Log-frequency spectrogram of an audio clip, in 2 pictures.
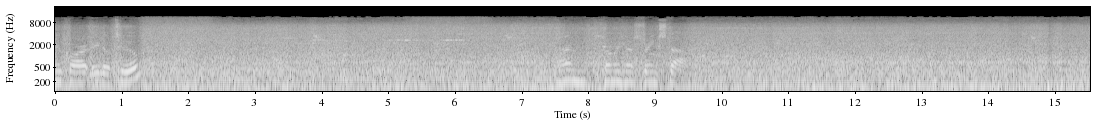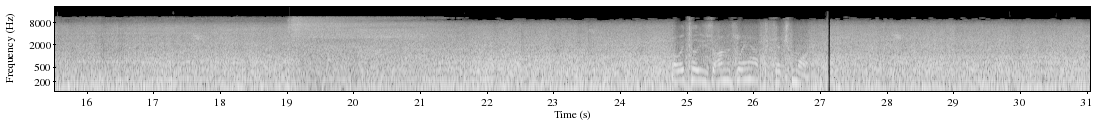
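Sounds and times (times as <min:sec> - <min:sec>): electric train equipment running: 0:00.0 - 0:24.8
higher hiss: 0:01.2 - 0:09.5, 0:16.6 - 0:21.7.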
